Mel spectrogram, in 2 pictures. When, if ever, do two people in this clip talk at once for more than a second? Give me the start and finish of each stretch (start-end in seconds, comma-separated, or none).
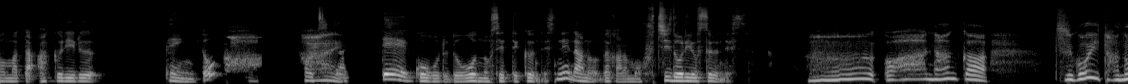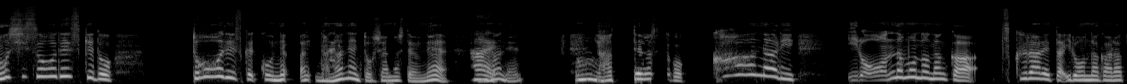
none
